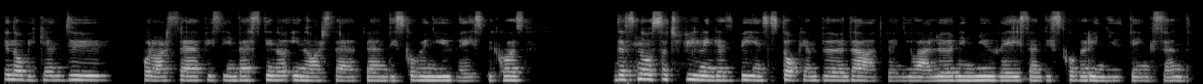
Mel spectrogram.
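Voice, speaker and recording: A woman's voice: lowish voice, little pitch movement, normal speed, darkish tone, poor audio. A woman in her forties from Hungary with a Hungarian accent, a guest on a video call telling her story earnestly, with many fillers and restarts. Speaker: guest, online entrepreneur. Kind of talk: casual interview chat.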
